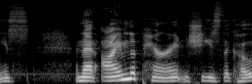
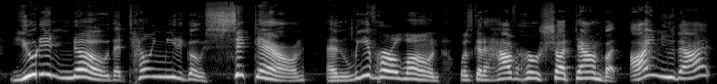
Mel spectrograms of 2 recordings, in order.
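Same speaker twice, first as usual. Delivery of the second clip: heated rant; 6 semitones higher than usual. Real, not acted. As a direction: push back hard at the coach. Ranting at the coach.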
